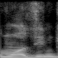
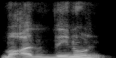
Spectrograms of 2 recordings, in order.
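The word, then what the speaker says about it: مؤذن: मुअद्दिन, मुअज्जिन को मुअज्जिन कहते हैं, अरबी में सही प्रोनाउंस मुअद्दिनुन।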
